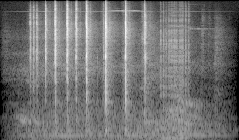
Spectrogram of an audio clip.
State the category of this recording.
Sound effects > Other mechanisms, engines, machines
